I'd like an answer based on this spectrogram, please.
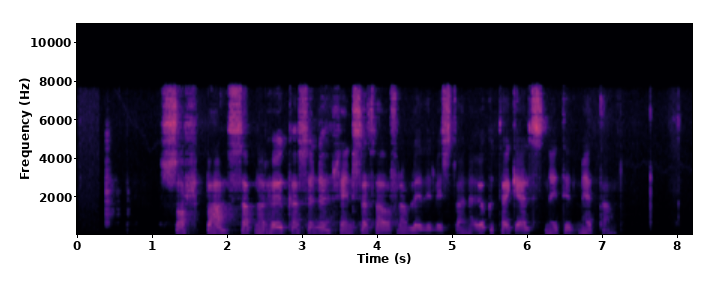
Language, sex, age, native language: Icelandic, female, 60-69, Icelandic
